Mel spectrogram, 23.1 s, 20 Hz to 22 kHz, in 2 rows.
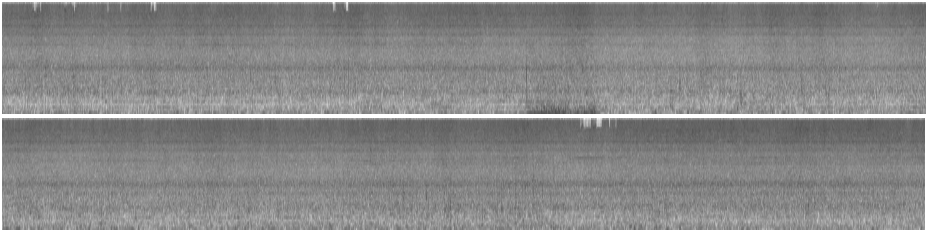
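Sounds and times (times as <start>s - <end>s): boat engine rumble: 0.0s - 23.0s
rushing water: 0.0s - 23.0s
wind on microphone: 0.0s - 23.0s
low bump: 6.4s - 10.7s.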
